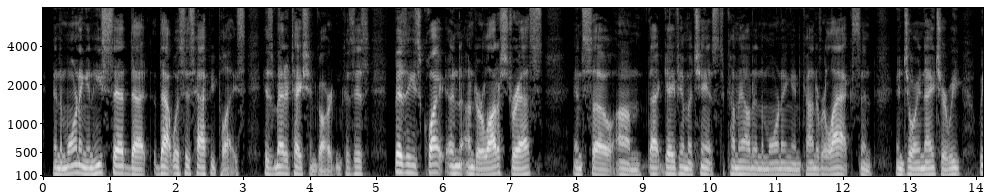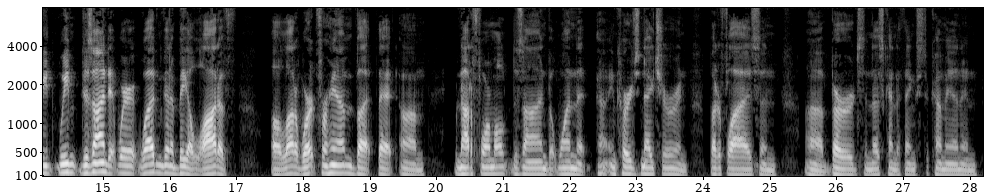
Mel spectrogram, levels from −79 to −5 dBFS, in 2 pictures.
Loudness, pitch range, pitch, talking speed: -21 LUFS, 105-125 Hz, 115 Hz, 200 wpm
